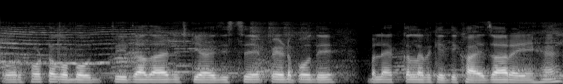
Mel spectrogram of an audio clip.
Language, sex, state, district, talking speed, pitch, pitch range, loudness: Hindi, male, Haryana, Charkhi Dadri, 200 wpm, 110 Hz, 110-115 Hz, -17 LUFS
